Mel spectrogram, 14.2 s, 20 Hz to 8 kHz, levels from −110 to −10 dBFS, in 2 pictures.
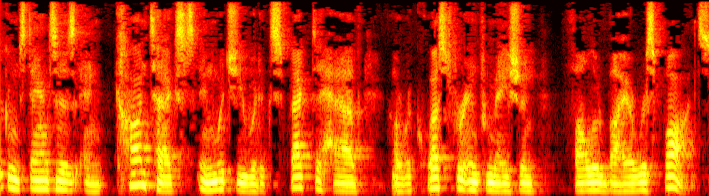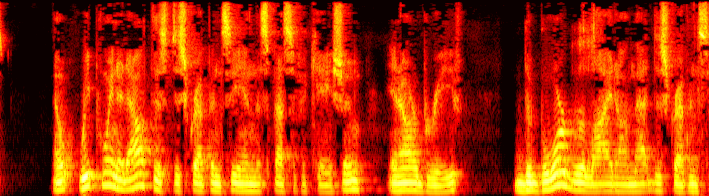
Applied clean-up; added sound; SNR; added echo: neural mask model Resemble Enhance denoiser.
